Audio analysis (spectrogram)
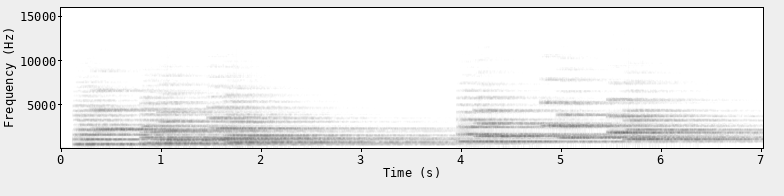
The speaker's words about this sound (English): She was able to reconstruct and simulate the entire possible scale that could be played on one of the music box sides based on the length and thickness of the visible chimes.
